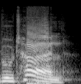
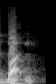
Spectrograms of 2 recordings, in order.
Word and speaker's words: Bhutan: knowledge is lacking at one meeting Trump allegedly mispronounced Nepal as nipple and Bhutan as button to sources told POLITICO what am I gonna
